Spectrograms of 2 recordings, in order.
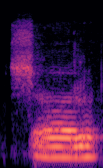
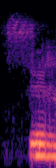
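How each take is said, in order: First: सर loud, with a neutral "uh" vowel; correct pronunciation. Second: सिर with a short "i" vowel; wrong pronunciation. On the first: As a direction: say सर as "sur", firmly and loudly. (सर में "अ" की आवाज़, ज़ोर से) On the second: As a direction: say सिर as "sir" with an i sound. (सिर में छोटी "इ" बोलकर) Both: Shown as a demonstration. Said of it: "सिर नहीं बोलते".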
